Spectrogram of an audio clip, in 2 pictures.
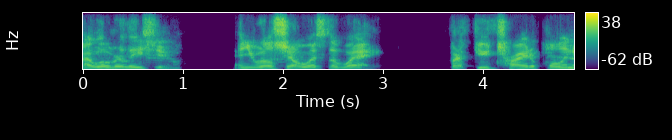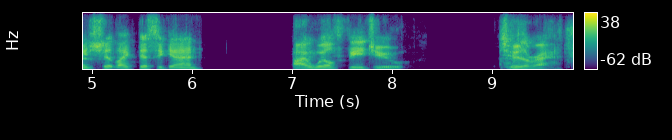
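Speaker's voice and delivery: menacing, threatening, intimidating voice. Holding a light to a captive's face in character: intimidating threat. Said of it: "an intimidation check with advantage".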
